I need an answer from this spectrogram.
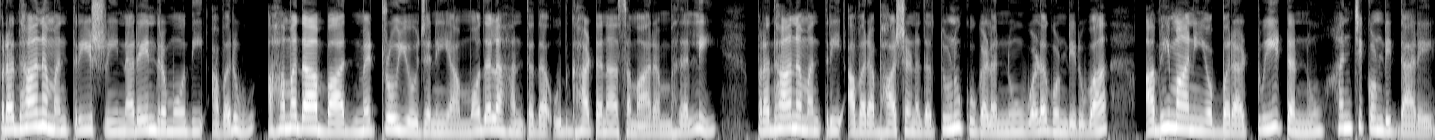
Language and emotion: Kannada, neutral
